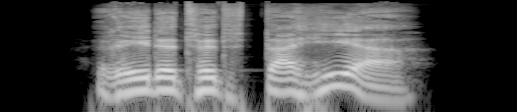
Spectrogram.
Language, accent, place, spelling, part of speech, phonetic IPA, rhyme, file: German, Germany, Berlin, redetet daher, verb, [ˌʁeːdətət daˈheːɐ̯], -eːɐ̯, De-redetet daher.ogg
- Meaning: inflection of daherreden: 1. second-person plural preterite 2. second-person plural subjunctive II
